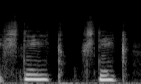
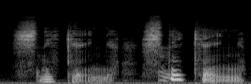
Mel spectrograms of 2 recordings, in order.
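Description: First: Sneak sneak squeaked very high and mocking; mocking quote. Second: Hissed. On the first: Gollum mimicking the hobbits' insult, shrill mockery. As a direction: parody the hobbits in a shrill taunt. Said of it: "and they say". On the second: A narrator's reading. Gollum stung by Sam's insult, hissing. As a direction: spit the word sneaking like a hiss. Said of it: "he hissed".

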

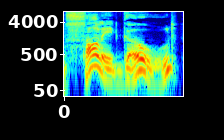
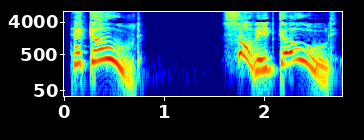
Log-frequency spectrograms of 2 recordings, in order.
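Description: First: Slow, thoughtful weighing of the words; drawn-out musing on solid gold; pondering. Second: Higher, louder burst of alarm; excited. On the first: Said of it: "Edmund reasons it out". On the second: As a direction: blurt solid gold out, high and urgent. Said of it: "interrupted Edmund". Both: Acted.

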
